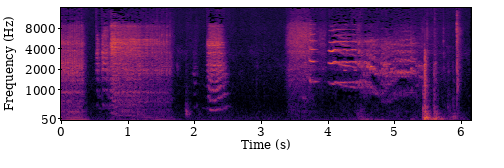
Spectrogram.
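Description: Motorhome bathroom door squeaking on dry hinges as it swings, in wavering creaks that rise and fall in pitch: the hinges need oil. Near the end the door shuts with a thump.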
